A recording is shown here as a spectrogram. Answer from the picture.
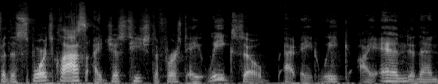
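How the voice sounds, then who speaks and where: Talking at a fairly quick pace, a man speaks with a Boston accent. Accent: New England (Boston) accent, still present. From Boston, New England. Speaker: college nutrition instructor. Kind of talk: tutorial. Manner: fast; non-rhotic, drops r's.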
